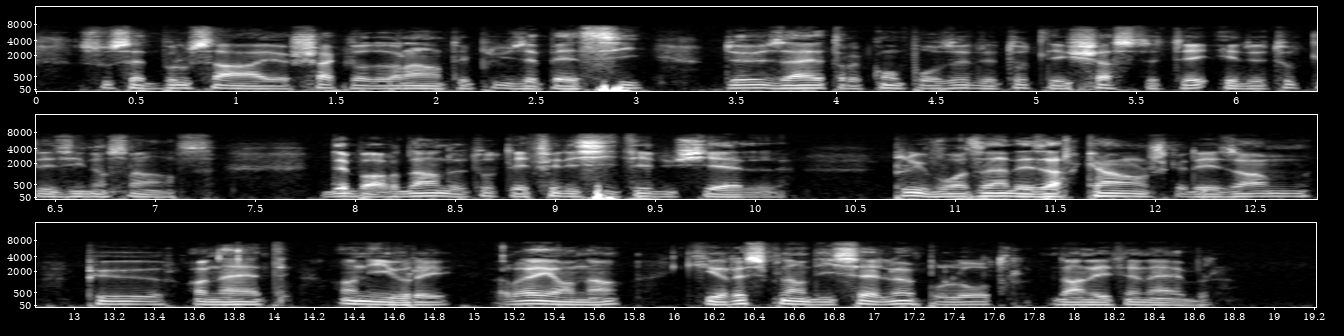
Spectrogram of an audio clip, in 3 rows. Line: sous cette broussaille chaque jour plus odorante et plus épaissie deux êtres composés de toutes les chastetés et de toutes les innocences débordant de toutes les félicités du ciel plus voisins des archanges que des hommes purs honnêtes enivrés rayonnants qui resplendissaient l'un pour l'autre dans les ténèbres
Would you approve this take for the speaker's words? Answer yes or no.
no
